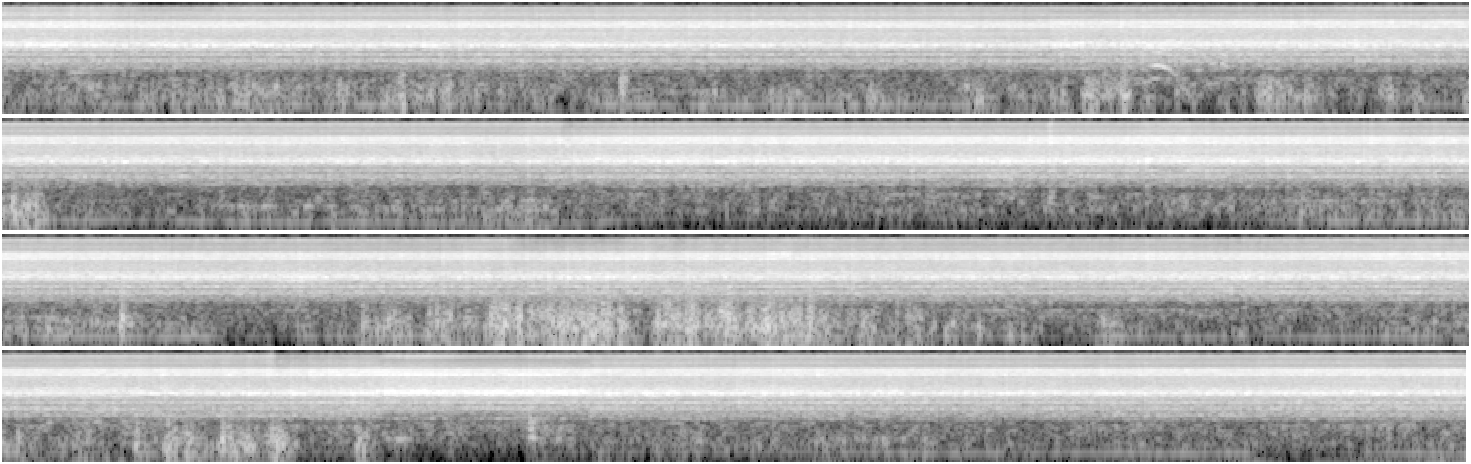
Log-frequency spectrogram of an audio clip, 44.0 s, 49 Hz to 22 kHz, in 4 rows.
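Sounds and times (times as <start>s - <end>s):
band saw cutting log: 0.0s - 43.9s.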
